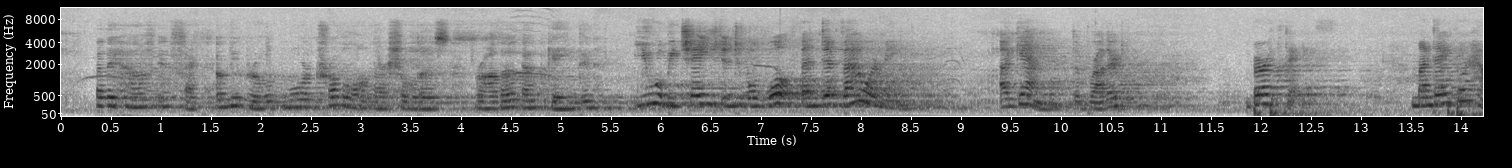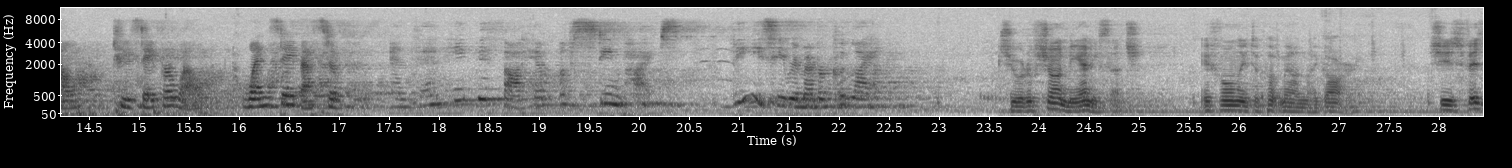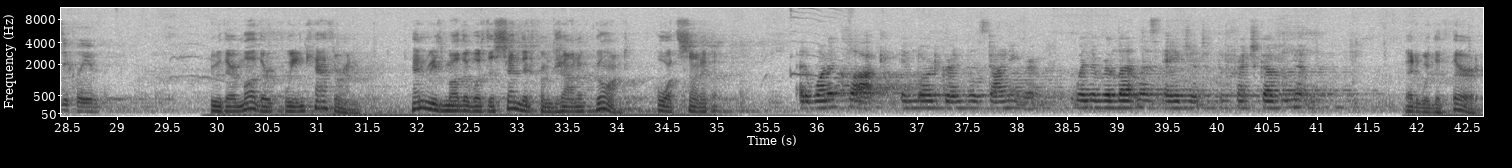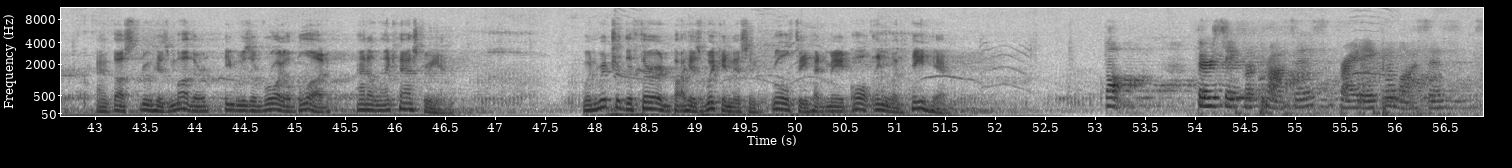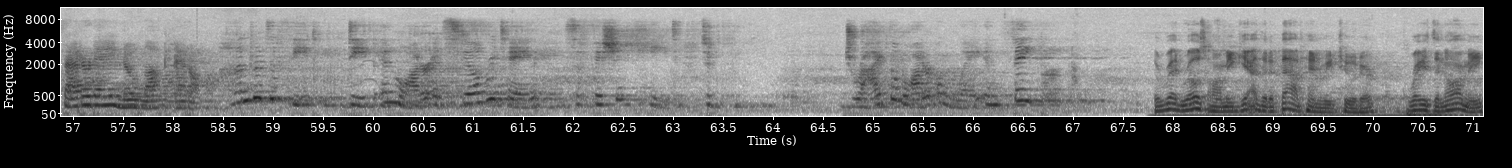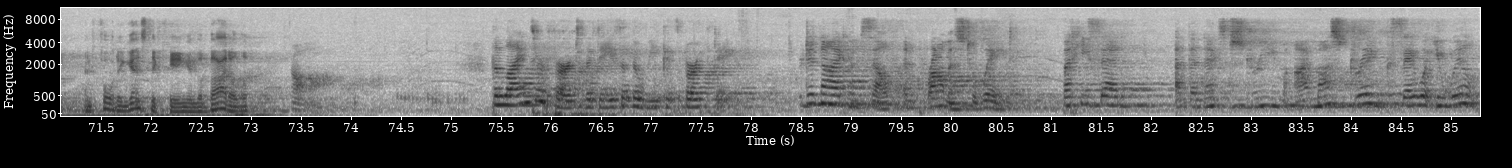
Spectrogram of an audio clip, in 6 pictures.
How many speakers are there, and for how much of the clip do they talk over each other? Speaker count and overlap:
7, no overlap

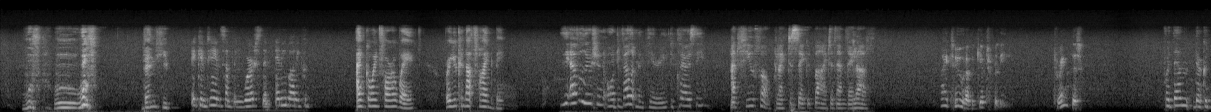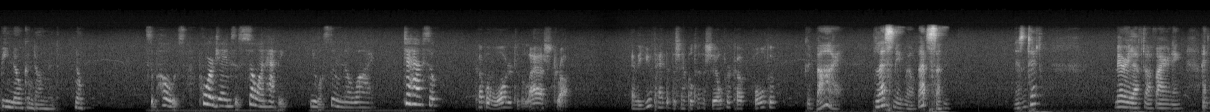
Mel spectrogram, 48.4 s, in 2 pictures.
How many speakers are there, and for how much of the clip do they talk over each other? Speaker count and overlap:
7, no overlap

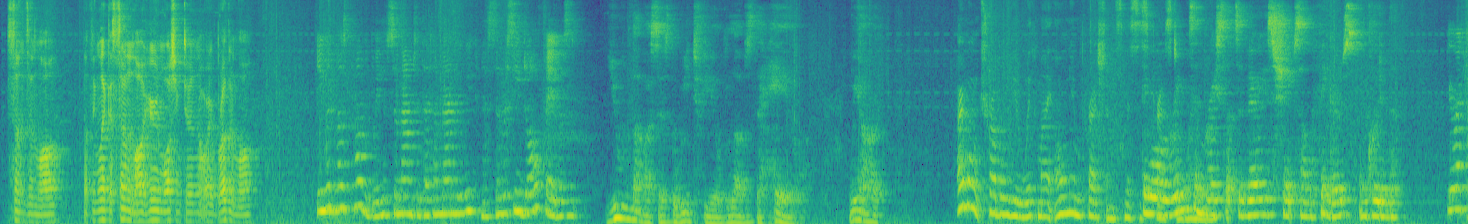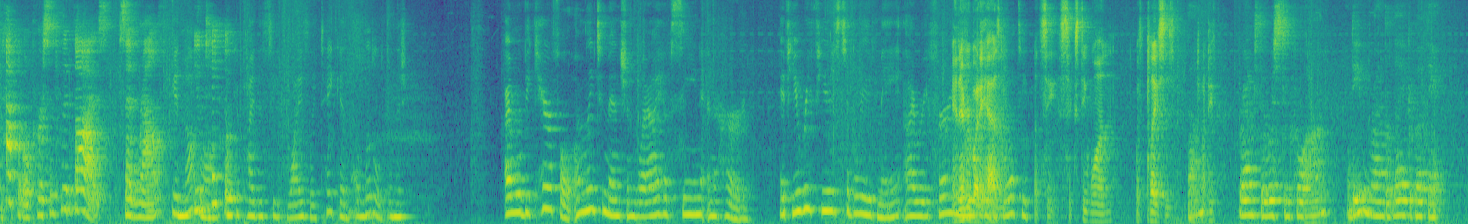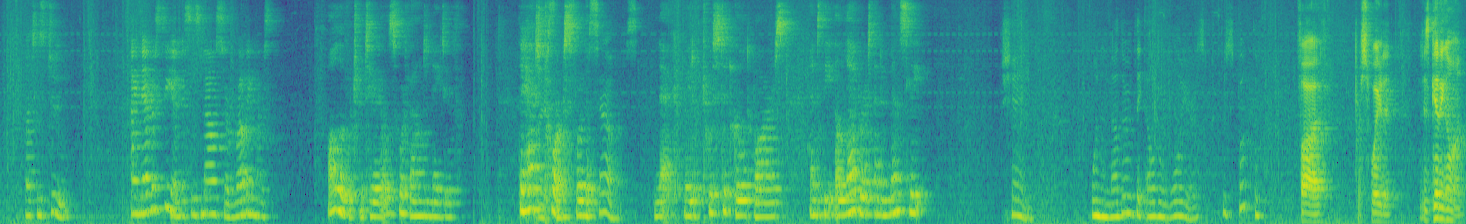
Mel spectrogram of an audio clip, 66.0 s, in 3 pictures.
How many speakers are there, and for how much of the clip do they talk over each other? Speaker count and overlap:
7, about 8%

